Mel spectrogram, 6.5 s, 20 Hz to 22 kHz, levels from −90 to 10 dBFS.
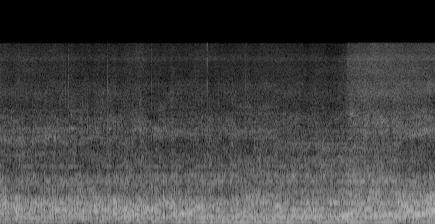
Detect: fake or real fake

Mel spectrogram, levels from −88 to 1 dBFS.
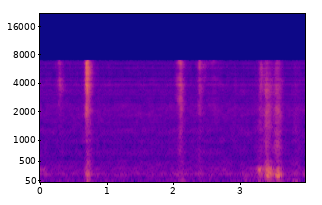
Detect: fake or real fake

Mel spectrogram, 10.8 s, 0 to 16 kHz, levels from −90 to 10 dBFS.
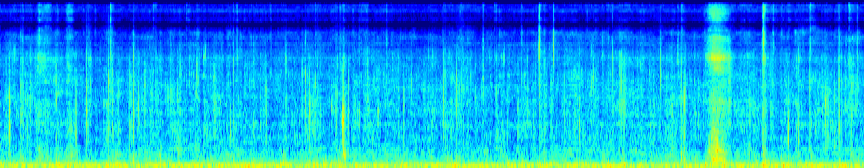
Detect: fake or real fake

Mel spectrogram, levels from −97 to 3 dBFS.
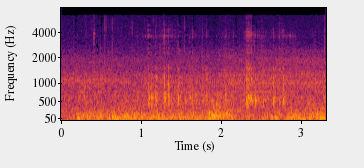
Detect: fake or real real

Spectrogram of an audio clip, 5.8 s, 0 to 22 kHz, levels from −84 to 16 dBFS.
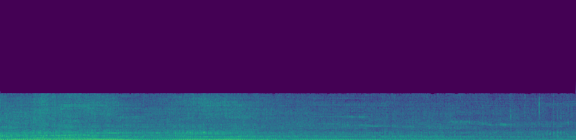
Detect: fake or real fake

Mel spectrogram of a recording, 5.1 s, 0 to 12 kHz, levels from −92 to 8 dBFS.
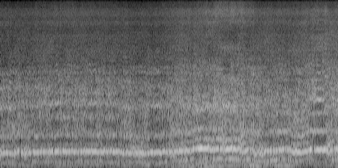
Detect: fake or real fake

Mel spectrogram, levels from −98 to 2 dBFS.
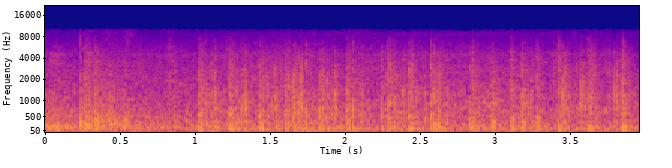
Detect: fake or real real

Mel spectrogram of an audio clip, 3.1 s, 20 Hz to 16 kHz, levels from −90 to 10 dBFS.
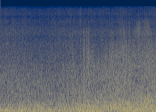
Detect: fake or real real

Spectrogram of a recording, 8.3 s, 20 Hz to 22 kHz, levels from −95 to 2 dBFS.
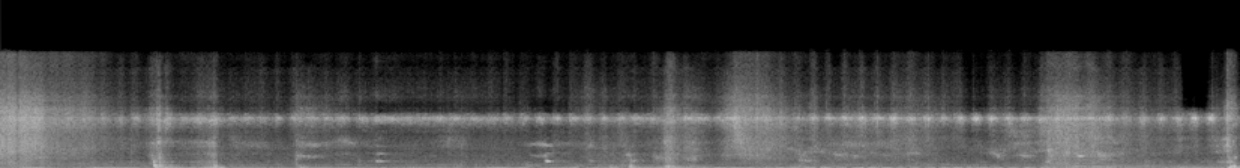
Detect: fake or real fake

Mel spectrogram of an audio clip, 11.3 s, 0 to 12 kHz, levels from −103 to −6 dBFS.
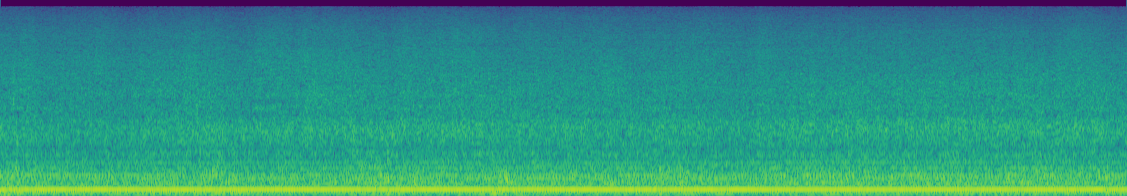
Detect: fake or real real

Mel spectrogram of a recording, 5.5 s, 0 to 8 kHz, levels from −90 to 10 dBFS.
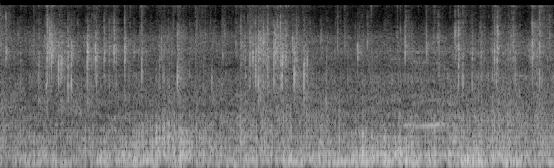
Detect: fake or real fake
